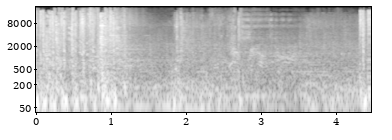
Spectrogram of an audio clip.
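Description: Sustained gunfire from the Mass Effect 3 video game, with dense rapid bursts and booming shots layered together, loud throughout and rising again at the end.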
